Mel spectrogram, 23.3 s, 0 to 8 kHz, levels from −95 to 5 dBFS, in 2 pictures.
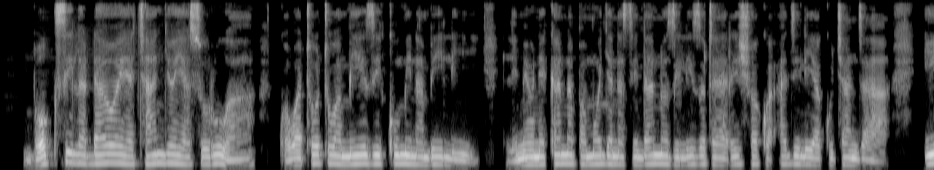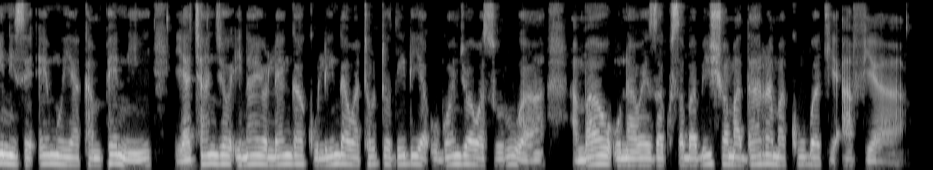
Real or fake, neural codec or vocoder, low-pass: real; none; 7.2 kHz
